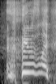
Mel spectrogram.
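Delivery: laughing through the words, high and loud. Real, not acted. Storyteller amused by the man going back to sleep, laughing. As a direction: crack up while speaking. Cracks up retelling the sleeper's reply.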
